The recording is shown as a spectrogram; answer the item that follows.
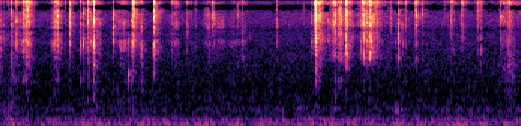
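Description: Paper crafting at close range: tissue paper and cardboard handled, making scattered small crinkles and clicks, with a busier patch of crackling in the second half.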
